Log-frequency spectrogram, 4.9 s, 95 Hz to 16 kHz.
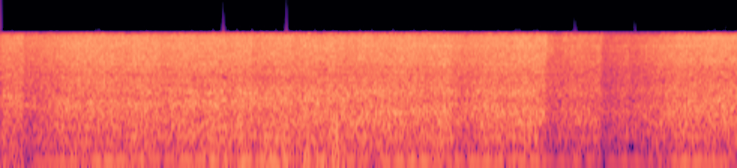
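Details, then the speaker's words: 1995 Fedders window air conditioner, heard outside with the compressor running and another unit faintly in background: steady low hum, even fan rush, no rattle or knock; running normally. "outside with the compressor running it's real quiet you probably still hear the carrier running in the"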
